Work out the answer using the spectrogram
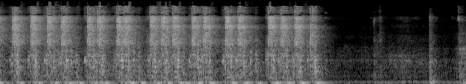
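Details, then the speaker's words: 1960s Smith Corona Coronet electric typewriter, repainted, color selector on black: quick steady key strikes about three per second over a light motor hum, then stopping; working normally, a little noisy. "This types really well. It's a little noisy, but it types really, really well."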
